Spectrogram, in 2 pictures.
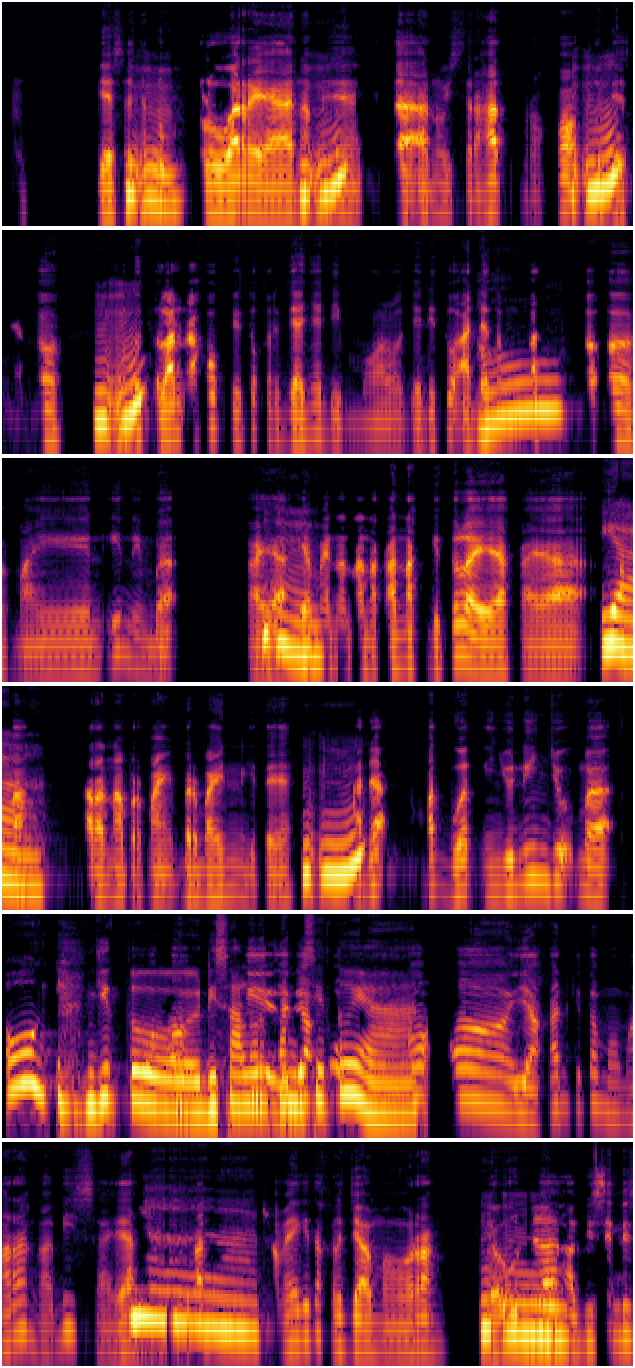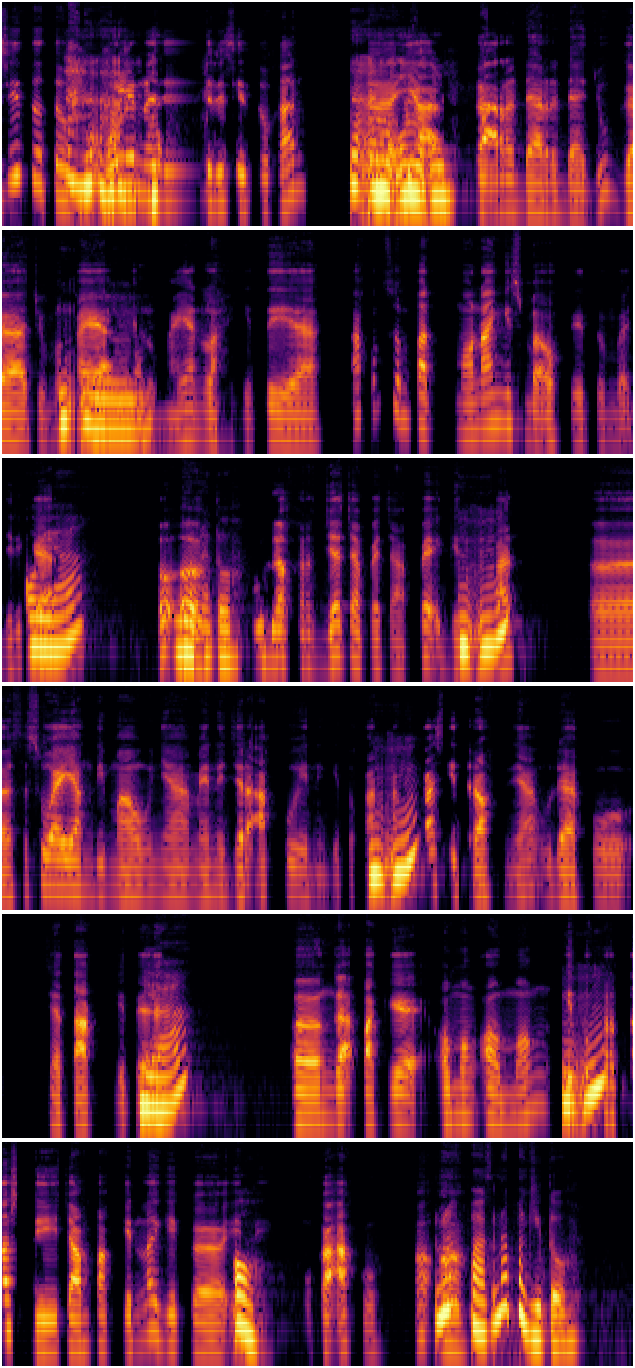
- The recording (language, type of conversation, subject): Indonesian, unstructured, Bagaimana cara kamu mengatasi stres kerja sehari-hari?
- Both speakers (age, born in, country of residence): 25-29, Indonesia, Indonesia; 30-34, Indonesia, Indonesia
- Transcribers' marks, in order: tapping; chuckle; drawn out: "Benar"; chuckle; distorted speech; static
